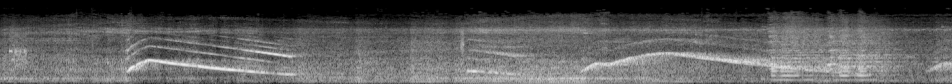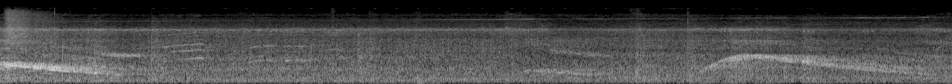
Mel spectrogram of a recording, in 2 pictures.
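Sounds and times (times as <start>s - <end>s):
fire truck siren wailing: 0.0s - 19.0s
blaring horn blast: 7.5s - 9.8s.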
